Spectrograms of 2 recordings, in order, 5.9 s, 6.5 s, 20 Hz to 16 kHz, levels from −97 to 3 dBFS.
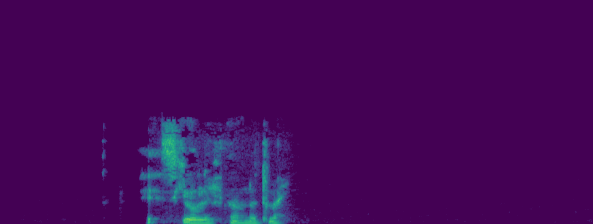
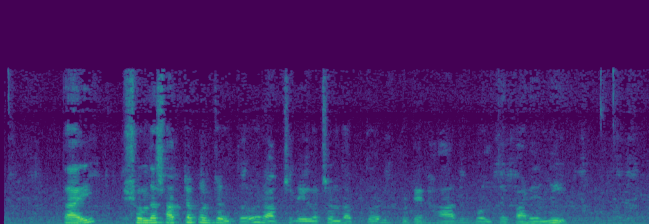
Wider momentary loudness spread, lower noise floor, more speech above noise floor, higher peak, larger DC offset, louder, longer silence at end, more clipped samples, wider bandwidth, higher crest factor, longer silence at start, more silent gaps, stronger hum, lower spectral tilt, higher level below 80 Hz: about the same, 13 LU vs 15 LU; first, under -90 dBFS vs -55 dBFS; first, over 60 dB vs 26 dB; about the same, -12 dBFS vs -10 dBFS; neither; about the same, -30 LUFS vs -30 LUFS; first, 3.1 s vs 0.1 s; neither; second, 7.8 kHz vs 11.5 kHz; about the same, 24 dB vs 20 dB; first, 1.45 s vs 0.65 s; neither; neither; second, -3.5 dB/octave vs -7 dB/octave; second, -72 dBFS vs -62 dBFS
